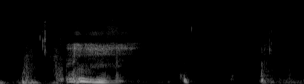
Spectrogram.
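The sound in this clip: Someone chewing weenie chews candy, with moist mashing and a few soft bites interrupted by breaths, fairly faint.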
